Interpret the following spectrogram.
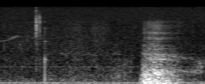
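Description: Near silence over a faint steady low hum, with one soft breath taken close to the microphone about one and a half seconds in.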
